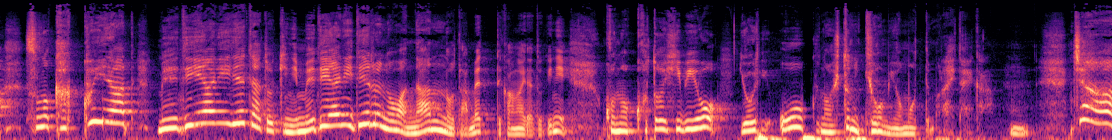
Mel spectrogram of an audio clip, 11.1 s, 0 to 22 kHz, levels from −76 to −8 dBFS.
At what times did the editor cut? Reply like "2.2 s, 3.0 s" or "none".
10.0 s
